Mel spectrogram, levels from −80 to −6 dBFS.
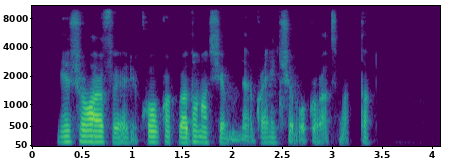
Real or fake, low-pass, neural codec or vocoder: fake; 9.9 kHz; autoencoder, 22.05 kHz, a latent of 192 numbers a frame, VITS, trained on one speaker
